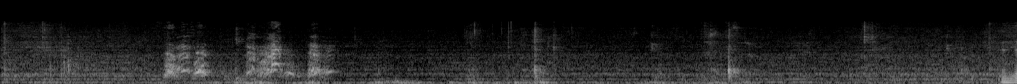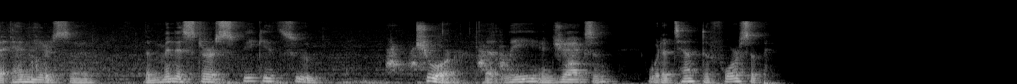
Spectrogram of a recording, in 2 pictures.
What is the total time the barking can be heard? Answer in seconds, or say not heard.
4 s.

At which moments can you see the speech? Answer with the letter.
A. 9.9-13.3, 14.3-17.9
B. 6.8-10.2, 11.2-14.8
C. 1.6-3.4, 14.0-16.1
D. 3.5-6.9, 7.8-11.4
A.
